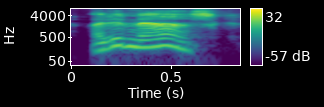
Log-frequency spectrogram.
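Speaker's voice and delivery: loud, high-pitched huffy retort; irritated rebuff. Acted. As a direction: shut down an unwanted introduction sharply. Character rebuffs an introduction.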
